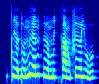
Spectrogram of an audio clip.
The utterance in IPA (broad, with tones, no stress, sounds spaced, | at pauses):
t̪ i˨˩ ə̯ ɗ u˨˩˦ n ɣ ɛ˧˥ n ʔ ɨ˨˩ ə̯ m i˨˩ t̚ k a˨˩ ŋ s ɨ˧ ə̯ j u˨˩˨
